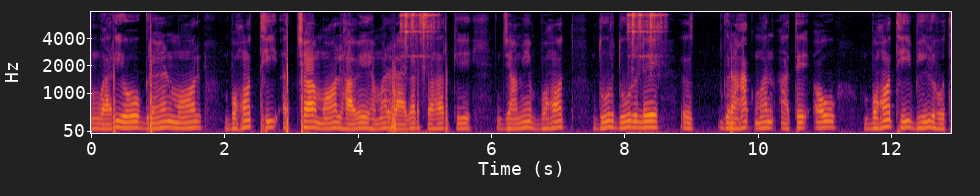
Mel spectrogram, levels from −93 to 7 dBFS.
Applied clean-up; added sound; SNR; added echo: none; Tambourine; 2 dB; none.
